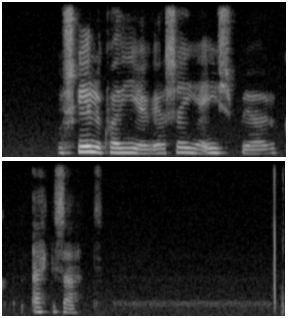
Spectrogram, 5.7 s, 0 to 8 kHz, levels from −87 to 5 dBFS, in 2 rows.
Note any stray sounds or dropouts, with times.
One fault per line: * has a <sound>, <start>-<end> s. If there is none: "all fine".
all fine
